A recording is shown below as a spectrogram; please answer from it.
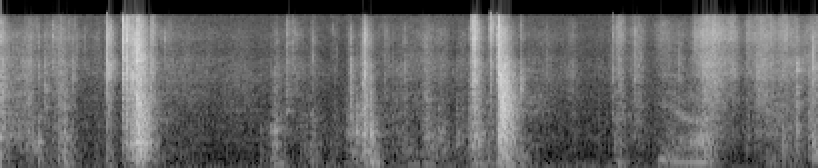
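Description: Plastic packing strap being worked off a cardboard box: about five sharp snaps and scrapes spread through a few seconds, as the strapping is pulled loose against the carton.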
